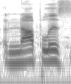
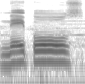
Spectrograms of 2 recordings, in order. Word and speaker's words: Napoles: We're talking about the name Napoles. That's the pronunciation. Yes, sir. What other names have you been given in the past? I've been given Napoles, Naples. Some people call me Naps for short.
